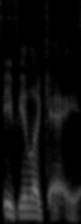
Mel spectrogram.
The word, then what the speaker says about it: Fife Lake: I told somebody that, and they go, "Oh, he's in Fife Lake." That's what the locals call it. Fife Lake.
